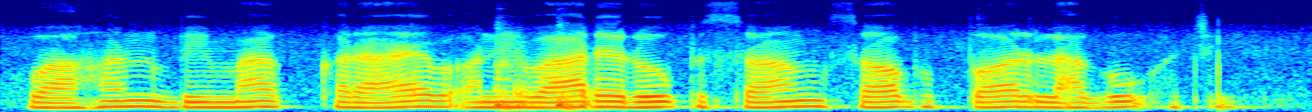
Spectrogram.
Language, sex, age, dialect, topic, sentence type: Maithili, male, 25-30, Southern/Standard, banking, statement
